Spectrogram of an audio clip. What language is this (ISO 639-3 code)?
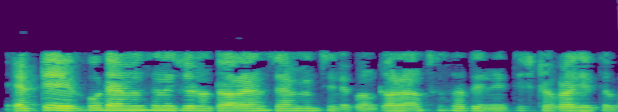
ben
